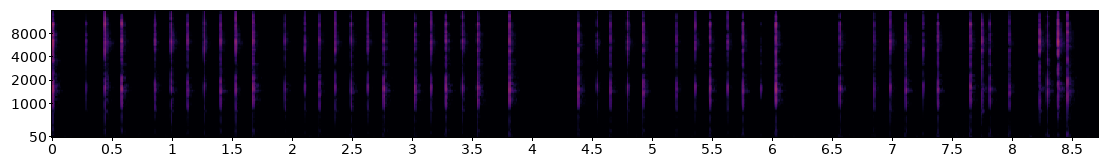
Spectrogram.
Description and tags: One-shot from Versilian Studios Chamber Orchestra 2: Community Edition sampling project.
Instrument family: Miscellania
Instrument: spoonsun
Location: Quebec, Canada
Room type: Small Studio
Microphone: 1x SM-57 close
Performer: Sam Hebert
fx, miscellania, one-shot, spoonsun, vsco-2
